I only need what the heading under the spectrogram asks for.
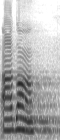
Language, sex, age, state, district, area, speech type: Maithili, female, 18-30, Bihar, Supaul, rural, read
